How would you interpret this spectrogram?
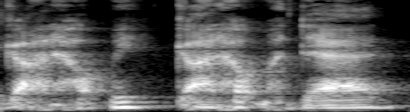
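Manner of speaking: soft, understated plea; retold tearful prayer. Son praying in his car, understated tearful plea. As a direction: pray quietly as if worn out from crying. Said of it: "crying and just saying".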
